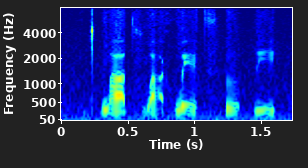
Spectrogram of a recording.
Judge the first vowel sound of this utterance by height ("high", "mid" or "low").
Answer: low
